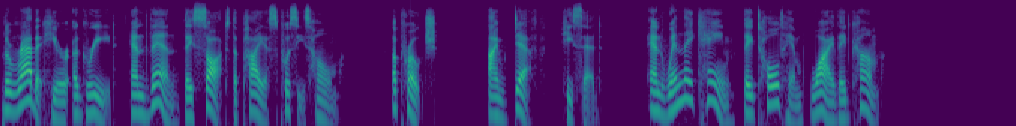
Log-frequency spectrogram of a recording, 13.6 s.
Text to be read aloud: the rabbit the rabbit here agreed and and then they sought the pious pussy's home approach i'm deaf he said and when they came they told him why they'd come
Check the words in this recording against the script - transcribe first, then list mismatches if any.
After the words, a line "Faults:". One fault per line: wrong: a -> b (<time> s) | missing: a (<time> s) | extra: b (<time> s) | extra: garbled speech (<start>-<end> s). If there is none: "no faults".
the rabbit here agreed and then they sought the pious pussy's home approach i'm deaf he said and when they came they told him why they'd come
Faults:
missing: the rabbit (0.6 s)
missing: and (1.9 s)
